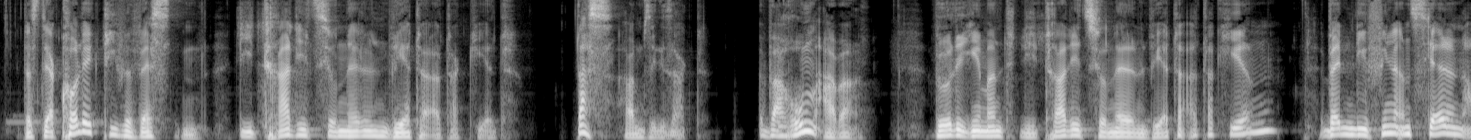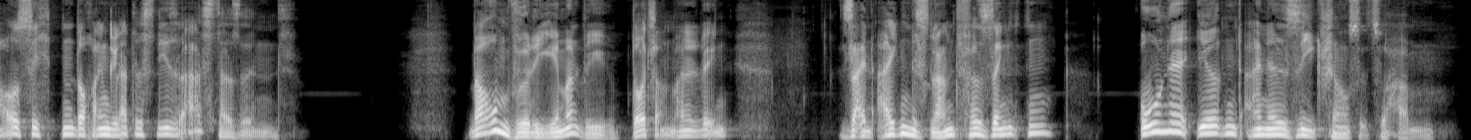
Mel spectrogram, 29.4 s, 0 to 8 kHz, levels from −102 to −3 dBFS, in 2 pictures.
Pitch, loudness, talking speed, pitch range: 115 Hz, -19 LUFS, 90 wpm, 95-140 Hz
